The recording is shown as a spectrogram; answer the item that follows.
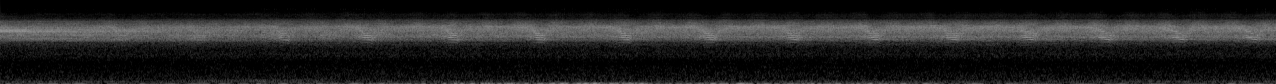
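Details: On a southern summer evening, cicadas surround a camp deep in the woods; a continuous high, sizzling drone with faint rhythmic swells, and a soft low hum briefly underneath.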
